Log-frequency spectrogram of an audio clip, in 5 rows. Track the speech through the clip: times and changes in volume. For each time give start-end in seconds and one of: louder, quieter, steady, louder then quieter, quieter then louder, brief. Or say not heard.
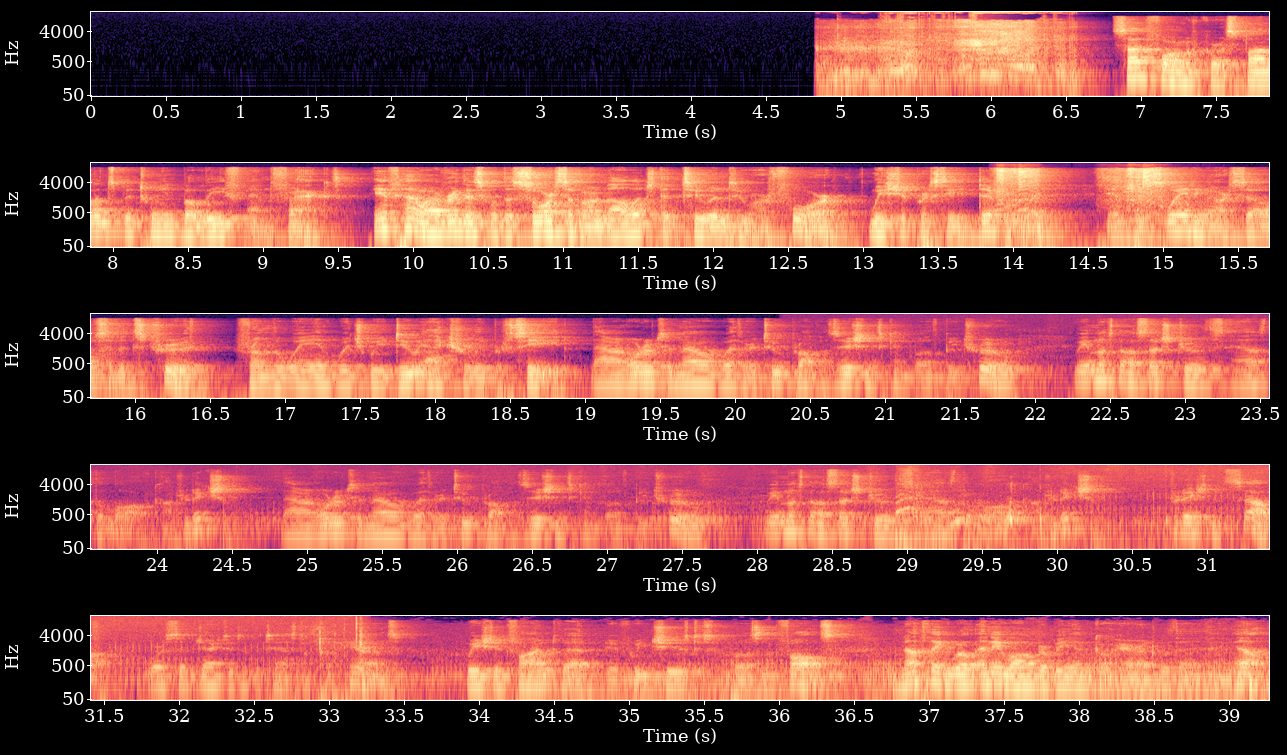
6.8-39.2 quieter then louder.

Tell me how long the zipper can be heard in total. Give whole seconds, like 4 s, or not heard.
5 s.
